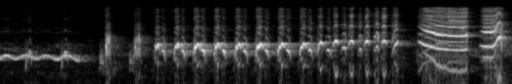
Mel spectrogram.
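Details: Trained hwamei of a northern Vietnamese keeper in free-singing practice: a brief wavering human whistle, then rapid repeated clear notes about four per second, ending in harsh rich buzzy bursts.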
